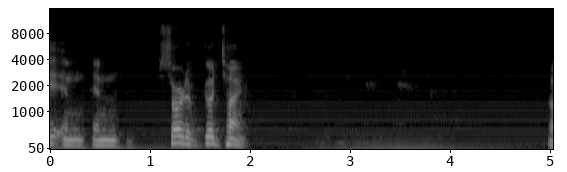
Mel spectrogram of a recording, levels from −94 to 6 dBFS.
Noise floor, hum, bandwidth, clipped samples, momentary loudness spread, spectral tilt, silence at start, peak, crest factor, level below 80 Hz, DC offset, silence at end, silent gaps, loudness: -73 dBFS; 60 Hz at -70 dBFS; 11 kHz; under 0.1%; 12 LU; -7 dB/octave; 0 s; -26 dBFS; 22 dB; -66 dBFS; under 0.1%; 0 s; none; -45 LUFS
